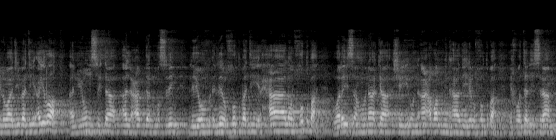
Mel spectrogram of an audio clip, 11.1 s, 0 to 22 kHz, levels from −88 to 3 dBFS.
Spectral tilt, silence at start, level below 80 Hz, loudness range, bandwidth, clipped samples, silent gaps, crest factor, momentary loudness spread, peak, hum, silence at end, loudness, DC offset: -6.5 dB/octave; 0 s; -66 dBFS; 3 LU; 10.5 kHz; under 0.1%; none; 18 dB; 9 LU; -8 dBFS; none; 0 s; -26 LUFS; under 0.1%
